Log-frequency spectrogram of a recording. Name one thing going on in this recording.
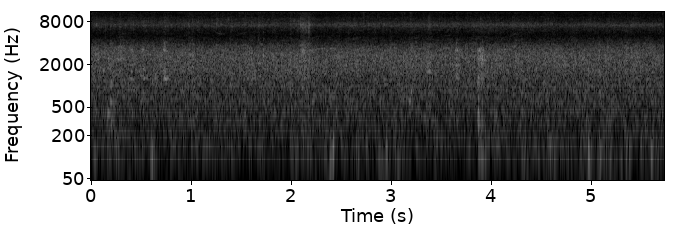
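Rain falls steadily outdoors, pattering all around.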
